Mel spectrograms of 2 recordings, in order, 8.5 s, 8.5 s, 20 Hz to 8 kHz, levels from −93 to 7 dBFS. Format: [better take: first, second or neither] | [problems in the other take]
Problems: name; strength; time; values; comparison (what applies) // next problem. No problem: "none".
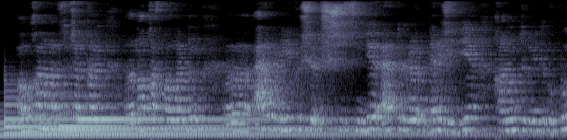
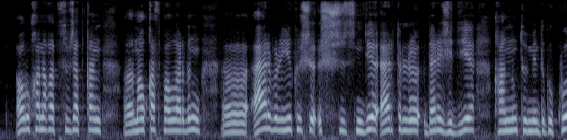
second | background sound (Piano); 2 dB above the speech // room echo; dies away in 1.1 s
